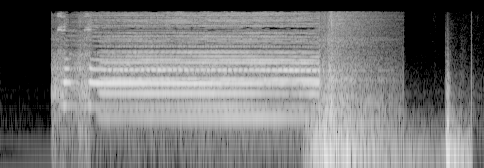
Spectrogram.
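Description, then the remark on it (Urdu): A loud, sustained train horn blares for nearly three seconds as a man who fell while crossing lies on the track close to the train, then gives way to the heavy rumble of a passing train, ending with a sharp clank. “دیکھیں کہ کس طرح ٹرین سے گزرنے والا شخص مہلت پا جاتا ہے.”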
